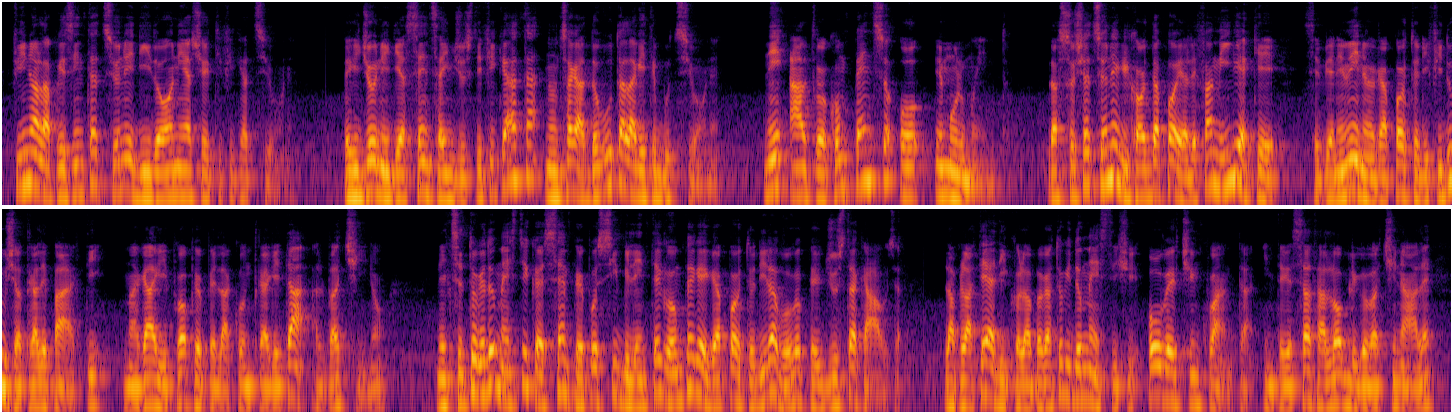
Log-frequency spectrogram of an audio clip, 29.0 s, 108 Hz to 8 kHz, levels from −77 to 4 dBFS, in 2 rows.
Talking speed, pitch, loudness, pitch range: 145 wpm, 110 Hz, -15 LUFS, 95-130 Hz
